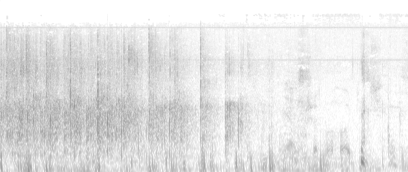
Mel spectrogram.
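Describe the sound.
An audience claps steadily, a dense patter of many hands that thins out and becomes more scattered toward the end, with some shuffling and a few voices underneath.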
